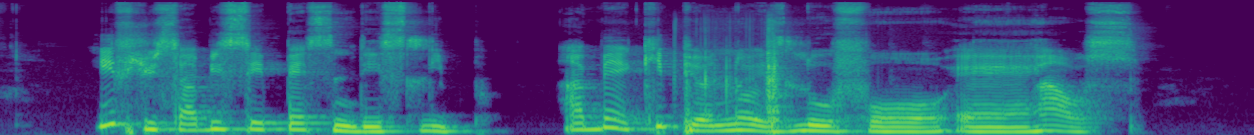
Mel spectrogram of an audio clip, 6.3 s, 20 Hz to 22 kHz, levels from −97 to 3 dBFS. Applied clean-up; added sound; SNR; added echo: none; Crackle; 17 dB; none.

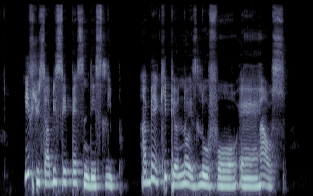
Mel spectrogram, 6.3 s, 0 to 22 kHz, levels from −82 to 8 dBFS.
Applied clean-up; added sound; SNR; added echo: none; none; none; none.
